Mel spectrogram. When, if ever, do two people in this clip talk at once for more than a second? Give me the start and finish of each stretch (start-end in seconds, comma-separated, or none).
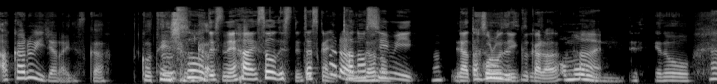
3.1-6.0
